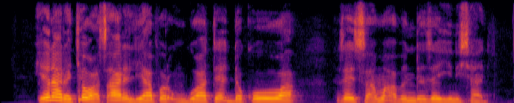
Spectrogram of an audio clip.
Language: Hausa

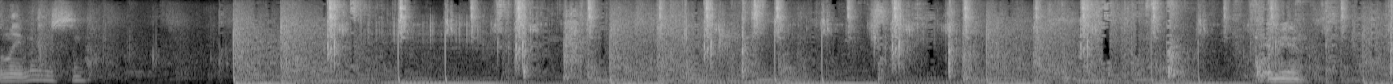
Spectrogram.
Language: Turkish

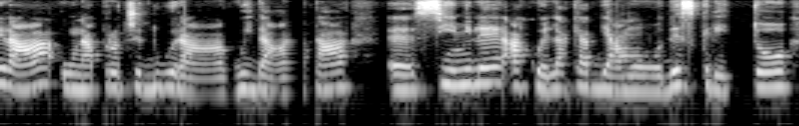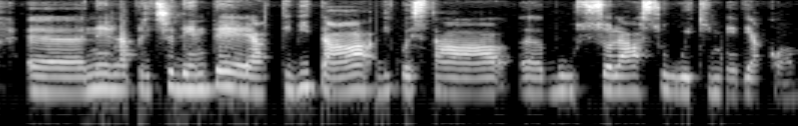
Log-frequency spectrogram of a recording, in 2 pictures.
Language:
Italian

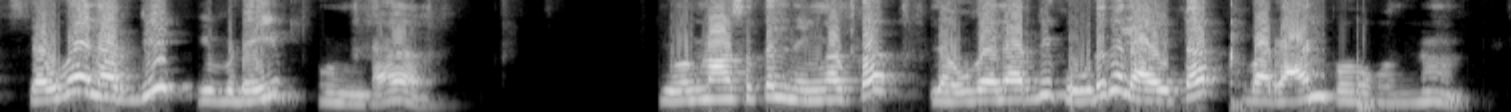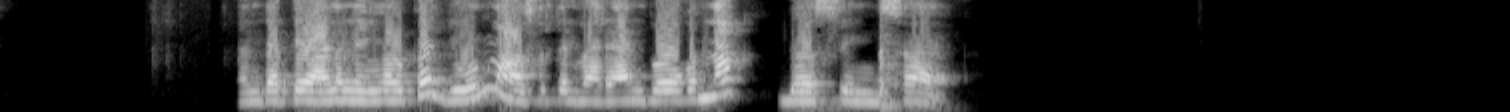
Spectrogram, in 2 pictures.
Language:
Arabic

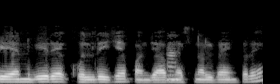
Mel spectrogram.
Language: Odia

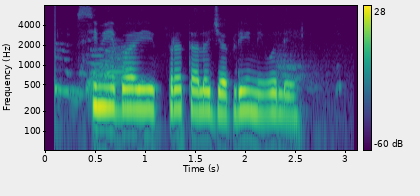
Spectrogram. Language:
Pashto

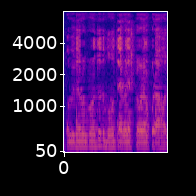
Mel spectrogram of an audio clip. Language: Assamese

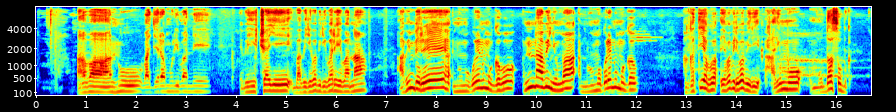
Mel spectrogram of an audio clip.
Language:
Kinyarwanda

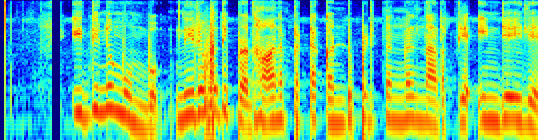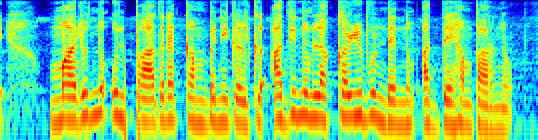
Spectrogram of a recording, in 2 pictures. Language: Malayalam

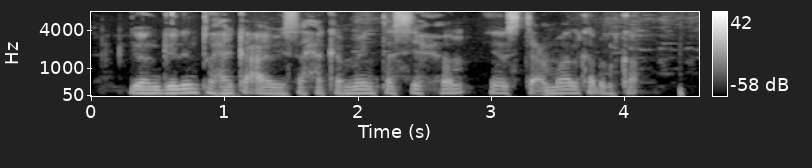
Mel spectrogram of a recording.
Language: Somali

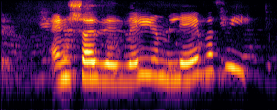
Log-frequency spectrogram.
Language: Icelandic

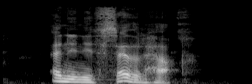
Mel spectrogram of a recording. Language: Kabyle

